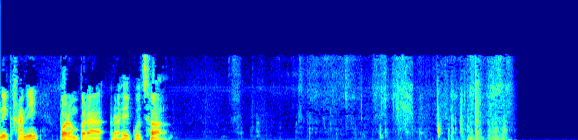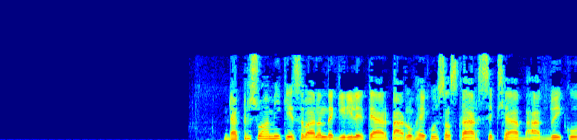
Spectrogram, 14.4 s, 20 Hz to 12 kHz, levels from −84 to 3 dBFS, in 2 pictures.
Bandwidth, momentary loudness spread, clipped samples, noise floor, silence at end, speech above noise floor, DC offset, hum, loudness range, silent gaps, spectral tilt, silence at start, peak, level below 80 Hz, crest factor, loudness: 7.8 kHz; 20 LU; under 0.1%; -75 dBFS; 0 s; 54 dB; under 0.1%; none; 20 LU; none; -4.5 dB/octave; 0 s; -4 dBFS; -62 dBFS; 20 dB; -22 LUFS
